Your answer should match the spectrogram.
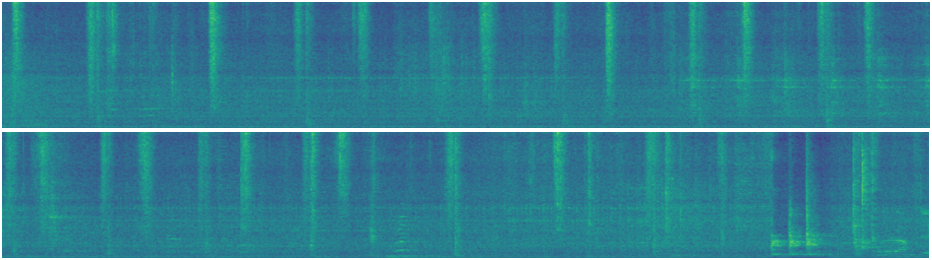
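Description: A steady low engine hum, with scattered sharp clicks and scrapes of a straightedge being worked over wet cement plaster on a wall.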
